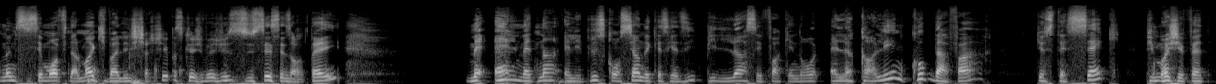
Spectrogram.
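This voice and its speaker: A man with a Québécois accent chatting casually on a podcast, telling lively stories and acting out other people's voices. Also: fairly high pitch, brisk. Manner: animated storyteller, acts out voices, slangy. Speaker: podcast host. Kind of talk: casual chat.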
